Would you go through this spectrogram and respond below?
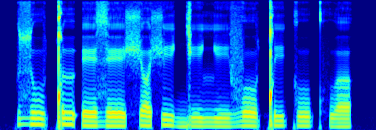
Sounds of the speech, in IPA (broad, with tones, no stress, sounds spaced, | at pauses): z u˦˨ ǃ ɯ˦ ʔ e˨ z e˨ ʃ ʌ˧ ʃ i˦˨ ɟ i˨ ʎ i˨ v o˦˨ ǃ i˦ k u˦ kʷʰ ʌ˧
